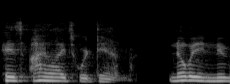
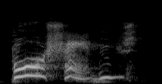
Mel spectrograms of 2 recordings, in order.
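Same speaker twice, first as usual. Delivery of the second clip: put-on old man voice, much higher, louder; 13 semitones higher, 3 dB louder than usual. Comparing a character to Master Roshi from Dragon Ball, the speaker does a Master Roshi voice. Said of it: "He's like Master Roshi ... where he's just like".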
